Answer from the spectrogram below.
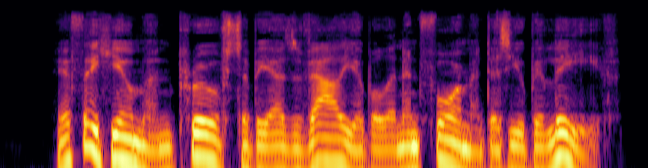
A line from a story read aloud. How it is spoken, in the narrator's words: Jarlaxle added evenly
